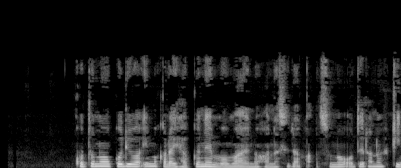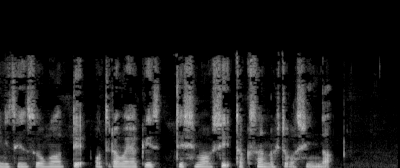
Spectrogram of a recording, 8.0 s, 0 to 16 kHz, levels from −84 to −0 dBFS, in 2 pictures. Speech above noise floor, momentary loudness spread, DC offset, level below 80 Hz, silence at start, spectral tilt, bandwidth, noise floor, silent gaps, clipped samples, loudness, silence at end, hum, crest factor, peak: 40 dB; 6 LU; under 0.1%; -68 dBFS; 0.75 s; -5 dB/octave; 11.5 kHz; -65 dBFS; none; under 0.1%; -25 LUFS; 0.7 s; none; 20 dB; -6 dBFS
